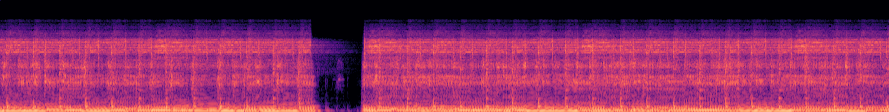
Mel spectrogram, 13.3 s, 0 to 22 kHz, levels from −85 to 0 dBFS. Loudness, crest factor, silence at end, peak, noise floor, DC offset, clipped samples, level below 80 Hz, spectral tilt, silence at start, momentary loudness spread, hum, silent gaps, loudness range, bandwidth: -17 LUFS; 14 dB; 0 s; -2 dBFS; -48 dBFS; under 0.1%; under 0.1%; -20 dBFS; -4.5 dB/octave; 0 s; 2 LU; none; none; 1 LU; 9 kHz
